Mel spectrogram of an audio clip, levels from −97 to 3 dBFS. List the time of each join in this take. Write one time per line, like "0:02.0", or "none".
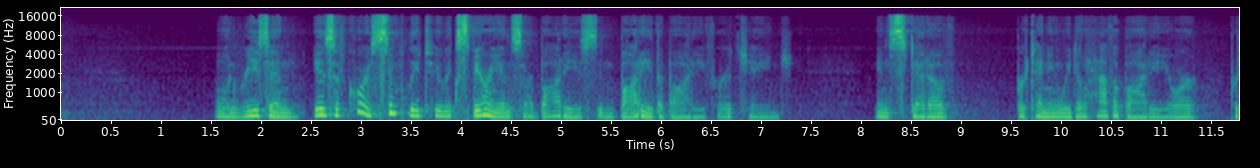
0:02.4
0:10.3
